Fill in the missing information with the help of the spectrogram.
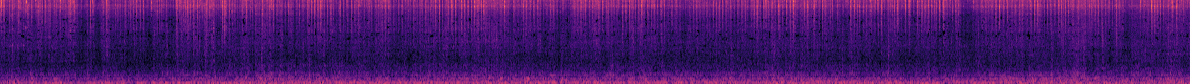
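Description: Steady low rumble of a car's engine and tyres on a dirt road, heard from inside the cabin. It grows over the first few seconds and then holds even.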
